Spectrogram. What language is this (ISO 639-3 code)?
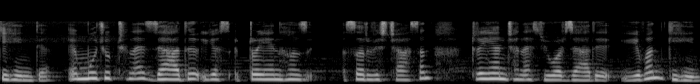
kas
